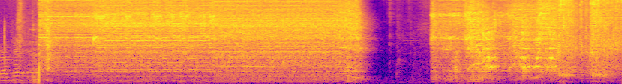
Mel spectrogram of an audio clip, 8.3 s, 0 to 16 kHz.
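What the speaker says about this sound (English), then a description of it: "line it all up now, and match it, and drill that hole." A loud, steady power-drill whine runs for several seconds, cuts out briefly, then resumes with rougher grinding as the bit works through metal, drilling a hole while fitting coilovers to a BMW E46's front suspension.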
